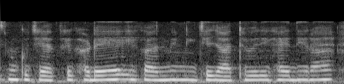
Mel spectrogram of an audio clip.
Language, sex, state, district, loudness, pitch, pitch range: Hindi, female, Bihar, Sitamarhi, -13 LUFS, 205 Hz, 205-215 Hz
